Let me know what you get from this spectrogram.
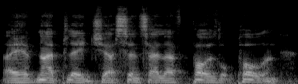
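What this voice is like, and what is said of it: Imitates another person's accent, poorly. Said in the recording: “my bad impression of Begin's accent.”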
